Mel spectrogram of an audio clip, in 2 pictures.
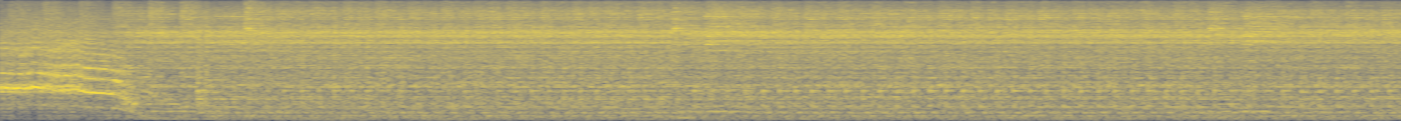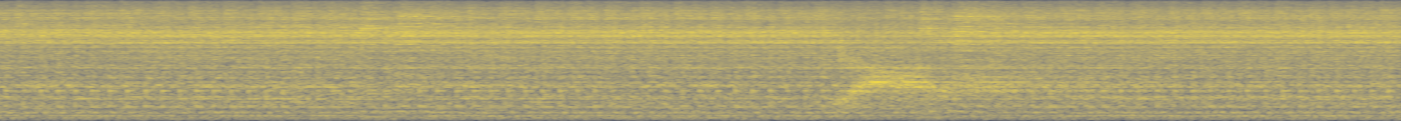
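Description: A black metal band playing live, with distorted electric guitars, bass and a fast drum kit in a dense, continuous wall of sound. A screamed vocal rises and falls over the top in the first second or so.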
